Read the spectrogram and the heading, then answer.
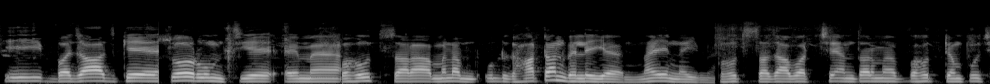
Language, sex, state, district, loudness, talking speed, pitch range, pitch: Hindi, male, Bihar, Saharsa, -24 LUFS, 140 wpm, 135-150 Hz, 140 Hz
